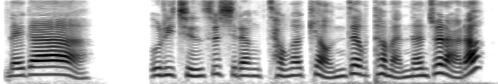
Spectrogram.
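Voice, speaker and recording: A woman's voice: medium pitch, animated, moderate pace, no echo, studio quality, close to an everyday voice. A woman voicing a jealous, taunting young woman who gloats over stealing her friend's ex. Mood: gloating. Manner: smug, gloating and needling. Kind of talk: storytelling with acted dialogue.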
